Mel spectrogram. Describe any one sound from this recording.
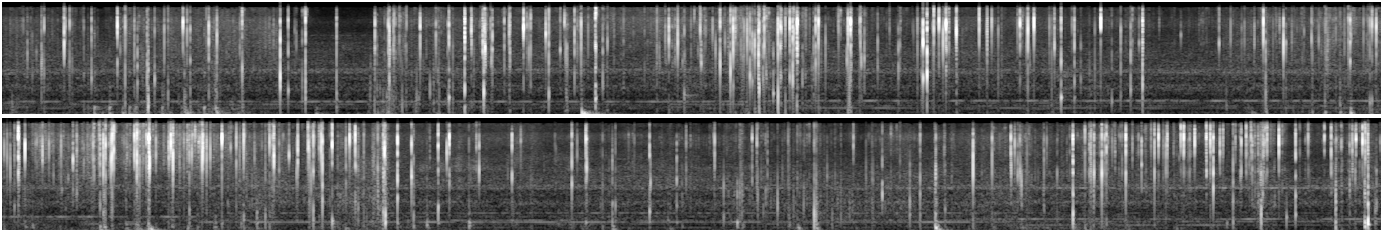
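A brush sweeps and scratches softly against a microphone, very close.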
